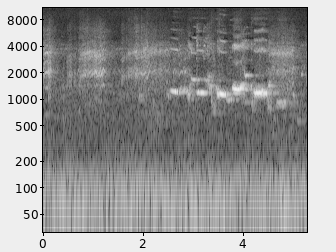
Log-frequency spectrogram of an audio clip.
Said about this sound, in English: Kate sent this in from Eltham in Victoria, and you can hear that persistent noisy minor, beep, beep, beep, beep, and magpies in it.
